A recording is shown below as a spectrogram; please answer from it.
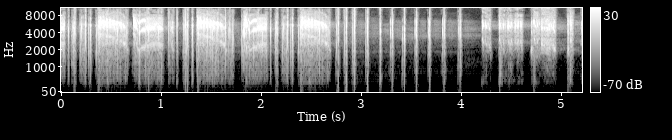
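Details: Swiftlets lured to nests with this Naga Merah call: several drawn-out, wavering buzzy chirrups, followed by a run of sharp clicks and brief raspy notes.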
